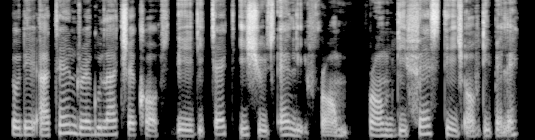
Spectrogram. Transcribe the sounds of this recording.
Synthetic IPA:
todeʔatʰɛ̃ndɹɛɡjulat͡ʃɛkʰɔpsdeditʰɛk̚tiʃusɛliɹɔ̰ | fɹɔ̃mdifɛsted͡ʒɔ̰fdibɛ̰lɛ

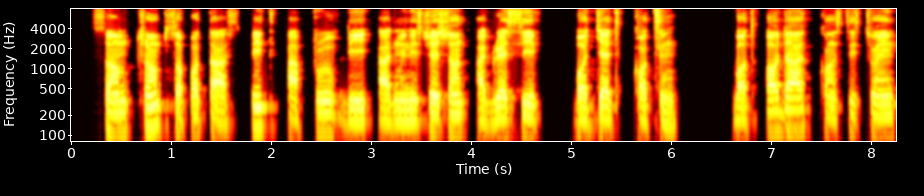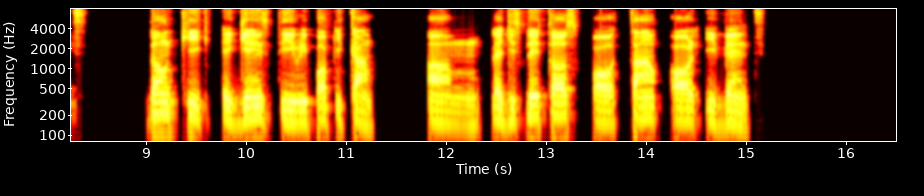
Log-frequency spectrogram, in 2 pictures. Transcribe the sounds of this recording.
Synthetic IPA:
sɔ̃mtʰɹɔ̃mpsɔpɔtaspitapɹuvdiadministɹeʃɔ̃naɡɹɛsiv | bɔd͡ʒɛtkɔtĩn | bɔtɔdakɔ̃nstituɛ̃nts | dɔ̃nkʰikeɡẽnst̚diɹipɔblikãn | ãnlɛd͡ʒisletɔsfɔtãɔlivɛ̃nt

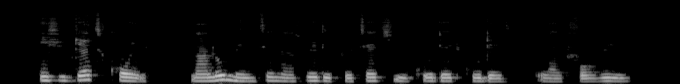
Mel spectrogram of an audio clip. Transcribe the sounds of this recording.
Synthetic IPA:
ifjuɡɛtkʰɔɪl | nalomẽntʰenaswedepɹotʰɛk̚tʰjukʰodɛdkʰodɛd | laɪkfɔɹil

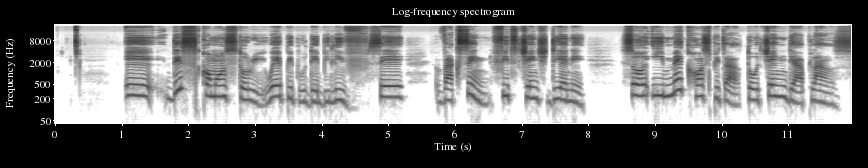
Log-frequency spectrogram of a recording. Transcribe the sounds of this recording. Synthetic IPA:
ediskɔmɔ̃nstɔɹiwepipudebilivse | vaksĩnfitt͡ʃẽnd͡ʒdiɛne | soimekhɔspitaltot͡ʃẽnd͡ʒdɛaplãns

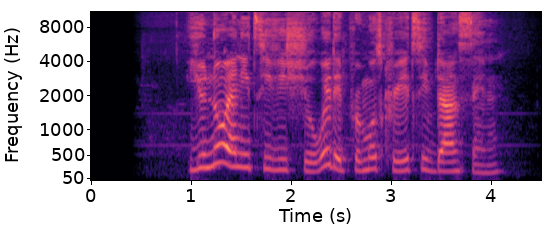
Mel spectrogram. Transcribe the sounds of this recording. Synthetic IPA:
junoɛnitʰiviʃowɛdepʰɹɔmotkʰɹietʰivdãnsĩn

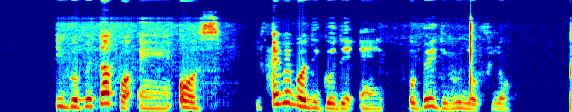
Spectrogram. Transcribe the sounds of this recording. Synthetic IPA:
iɡopetakɔʔɛ̃ɔs | ifɛvɾibɔdiɡodeʔɛ̃ | obediɾulɔflo

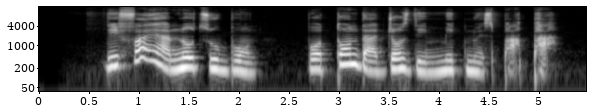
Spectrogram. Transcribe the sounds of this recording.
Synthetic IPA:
difajanotubɔ̃n | b̥ɔtɔ̃ndad͡ʒɔs̬demeknoɛspʰapʰa

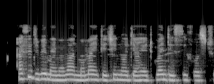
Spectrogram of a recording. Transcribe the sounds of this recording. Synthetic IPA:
asid͡ʒibemamaman̩mamaŋ̩ket͡ʃinɔdjaɦɛdwɛn̩desifɔst͡ʃu

